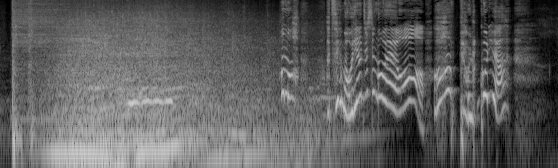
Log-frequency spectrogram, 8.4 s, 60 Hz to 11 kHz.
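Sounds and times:
bus engine revving as it pulls away: 0.0s - 5.5s
speech: 5.2s - 8.0s.

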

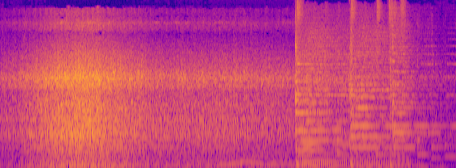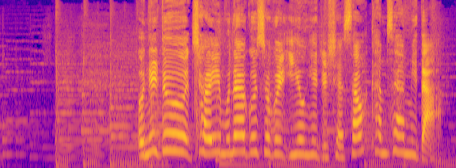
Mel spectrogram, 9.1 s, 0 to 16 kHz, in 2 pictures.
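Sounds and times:
express bus engine idling: 0.0s - 4.1s
speech: 6.0s - 9.1s.

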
